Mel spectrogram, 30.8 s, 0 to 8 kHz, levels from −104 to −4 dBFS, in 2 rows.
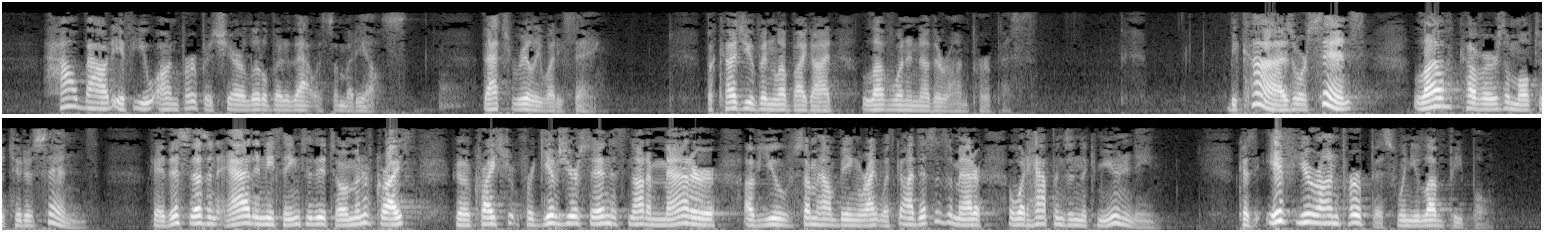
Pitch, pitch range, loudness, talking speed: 145 Hz, 120-170 Hz, -17 LUFS, 165 wpm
